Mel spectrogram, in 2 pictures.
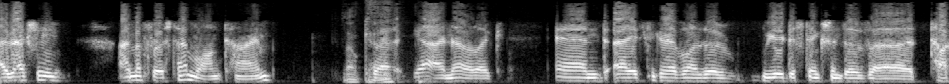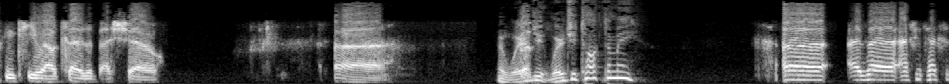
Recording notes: Phones ring. Callers who have NEVER called The Best Show!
